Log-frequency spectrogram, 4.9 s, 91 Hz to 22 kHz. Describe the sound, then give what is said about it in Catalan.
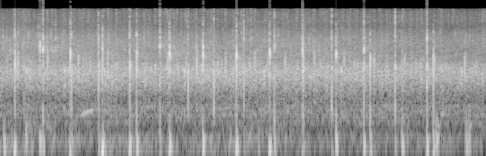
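A crowd applauds steadily for the author of the newly unveiled Corpus 2023 poster. Many hands clap in a dense, continuous, lively patter, with sharper individual claps standing out and no voices over it. “Doncs ja tenim el cartell de Corpus 2023 i volem donar un fort aplaudiment al seu autor,”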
